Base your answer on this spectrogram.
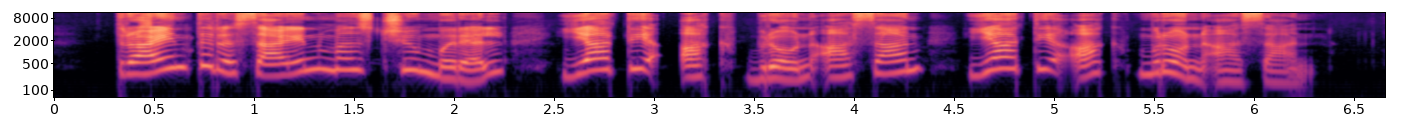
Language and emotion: Kashmiri, neutral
